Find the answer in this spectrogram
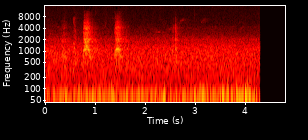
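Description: A grey heron gives three harsh, hoarse croaks, each brief and spaced about a second apart, over a steady low rumble of wind or distant traffic.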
